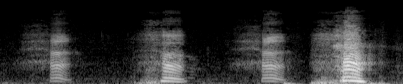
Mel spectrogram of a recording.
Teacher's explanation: Ha memiliki sifat-sifat di antaranya al-hams. Yakni mengalirkan nafas, ar-rakhawah, dan juga istifal. Istifal yakni tipis.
